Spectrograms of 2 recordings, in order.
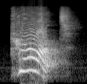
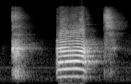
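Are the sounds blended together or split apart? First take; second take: blended; split. First: The sounds are said quickly, blended together. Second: The sounds are said slowly, split apart.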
